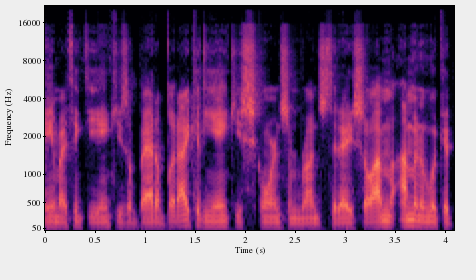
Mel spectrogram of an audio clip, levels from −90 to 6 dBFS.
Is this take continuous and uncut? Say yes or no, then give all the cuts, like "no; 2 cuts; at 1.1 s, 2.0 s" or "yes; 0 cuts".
no; 2 cuts; at 1.2 s, 1.6 s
